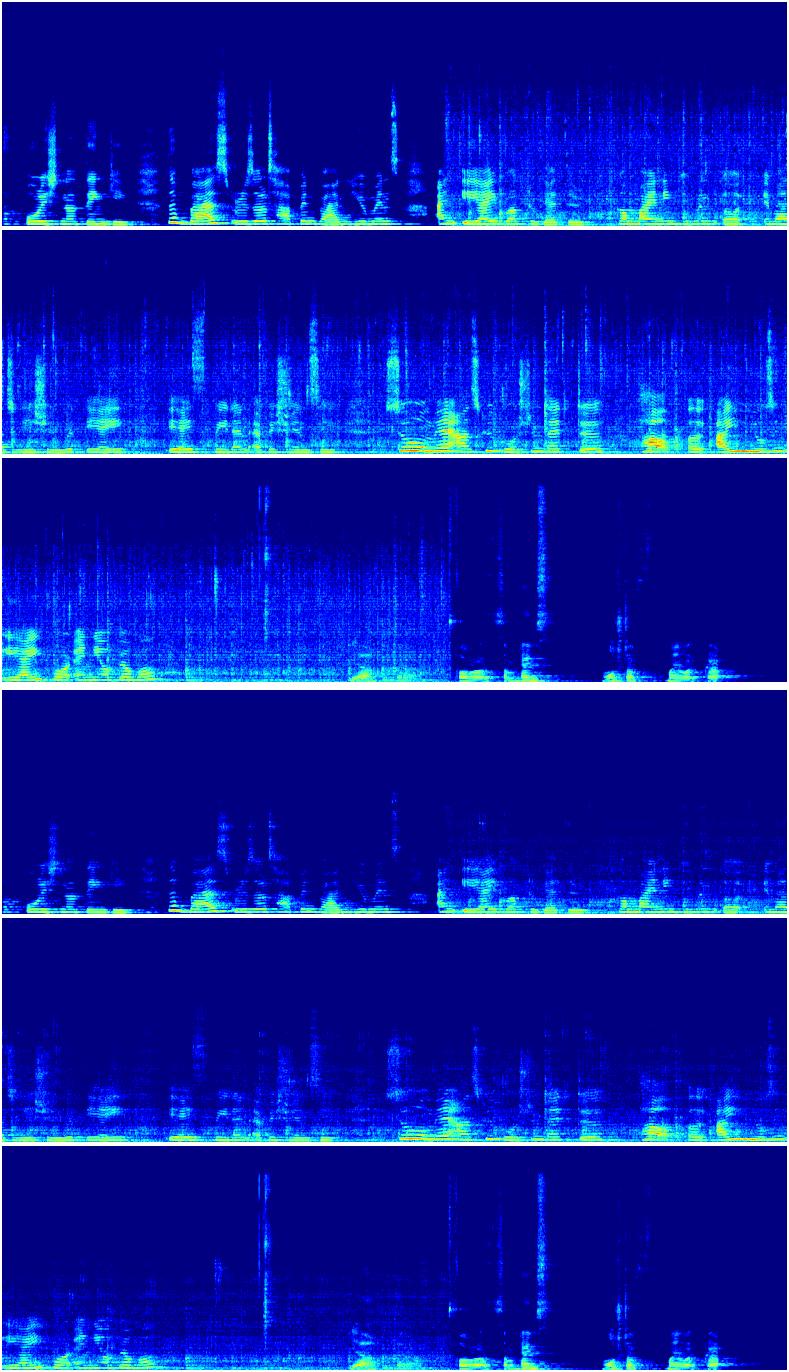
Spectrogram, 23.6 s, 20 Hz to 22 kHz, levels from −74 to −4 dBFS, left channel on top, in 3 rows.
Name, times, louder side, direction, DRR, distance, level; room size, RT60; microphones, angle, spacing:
voice 1, 0.0-5.8 6.1-17.5, left 4 dB, 45° left, 11 dB, 0.6 m, -32 dB
sound 1, 4.4-20.2, left 4 dB, 70° left, 1.3 m, -44 dB
voice 2, 19.2-19.9 20.2-21.2 21.7-22.9, right 1 dB, 5° right, 9 dB, 0.4 m, -37 dB
9.1 x 8.7 x 8.2 m, 0.81 s
head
